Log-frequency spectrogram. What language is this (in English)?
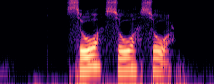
Norwegian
